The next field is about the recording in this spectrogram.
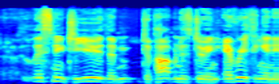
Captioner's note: speaking in french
